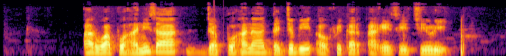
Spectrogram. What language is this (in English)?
Pashto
